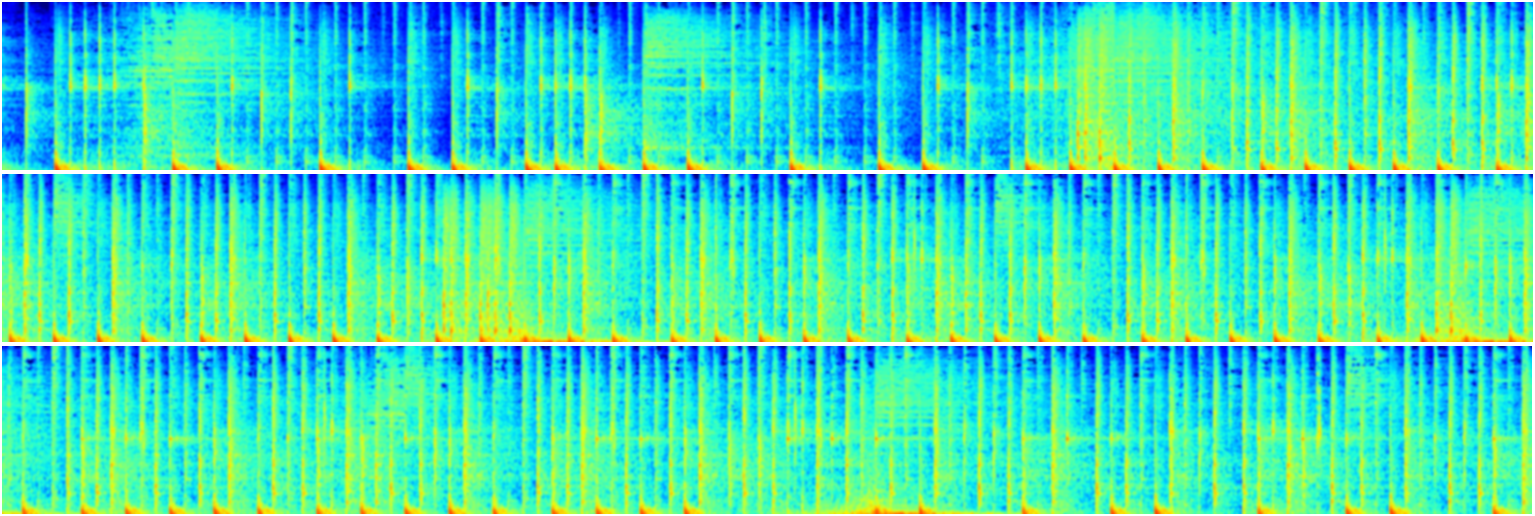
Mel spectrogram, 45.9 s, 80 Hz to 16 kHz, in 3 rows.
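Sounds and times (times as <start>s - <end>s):
calm drum beat: 0.5s - 45.9s.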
